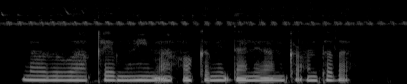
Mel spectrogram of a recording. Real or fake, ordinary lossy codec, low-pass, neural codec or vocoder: real; none; none; none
